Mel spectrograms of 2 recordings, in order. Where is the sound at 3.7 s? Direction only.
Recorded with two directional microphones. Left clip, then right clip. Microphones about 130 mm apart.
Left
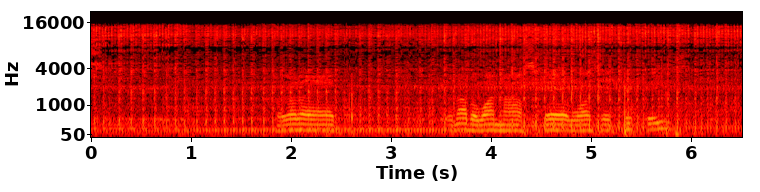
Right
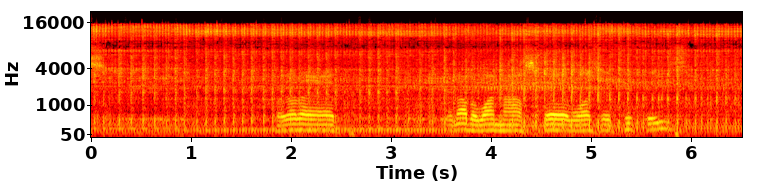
10° right (ahead or behind).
